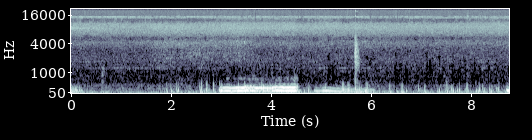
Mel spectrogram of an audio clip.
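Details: A dog dozing happily indoors gives one low, vibrating snore of about a second and a half, then a shorter, softer snore trailing off, amid faint rustles and a brief click.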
